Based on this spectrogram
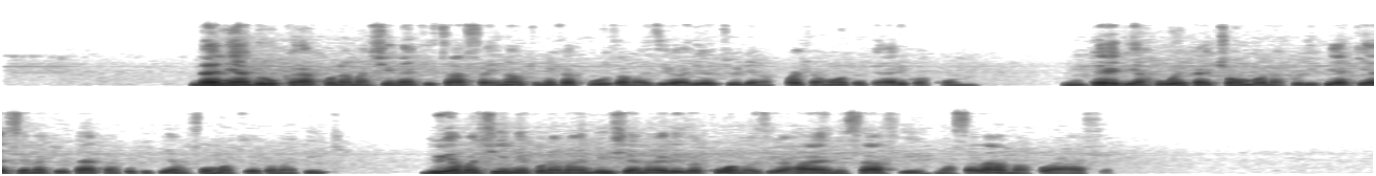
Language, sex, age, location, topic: Swahili, male, 25-35, Dar es Salaam, finance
